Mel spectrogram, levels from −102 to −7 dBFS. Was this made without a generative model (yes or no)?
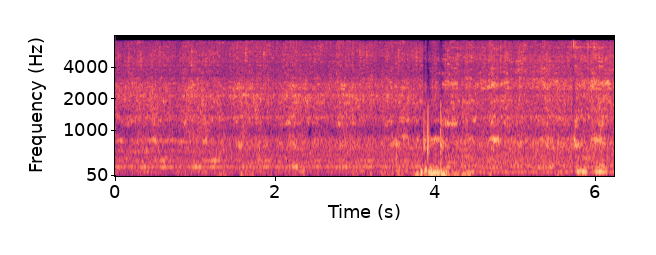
yes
